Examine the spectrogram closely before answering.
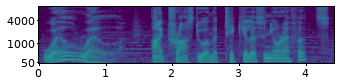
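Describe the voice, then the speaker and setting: A man playing a stern, exacting middle-aged professor in a game cutscene, measured and dry. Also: lowish voice, big pitch swings, faint music behind.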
